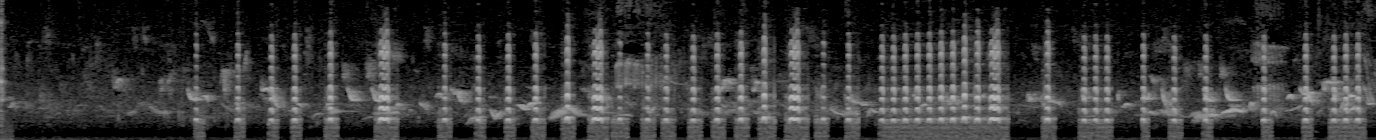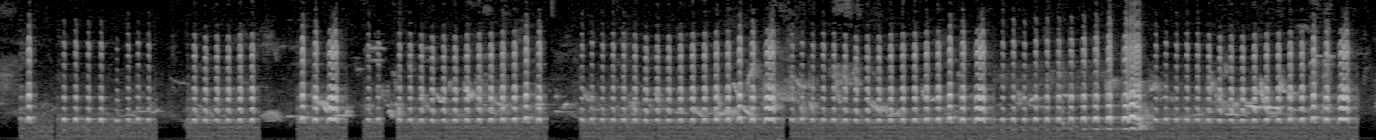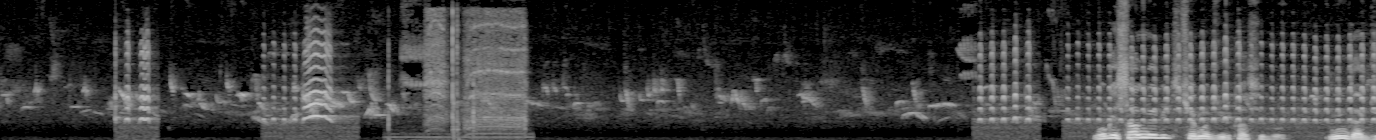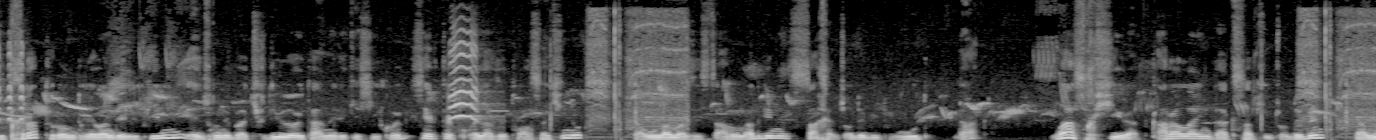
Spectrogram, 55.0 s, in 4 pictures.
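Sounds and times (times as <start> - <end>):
birds chirping: 0.0 - 55.0
rapid squeaky bird notes: 2.3 - 27.4, 28.7 - 29.1, 30.1 - 32.8, 37.2 - 50.0, 53.4 - 55.0.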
